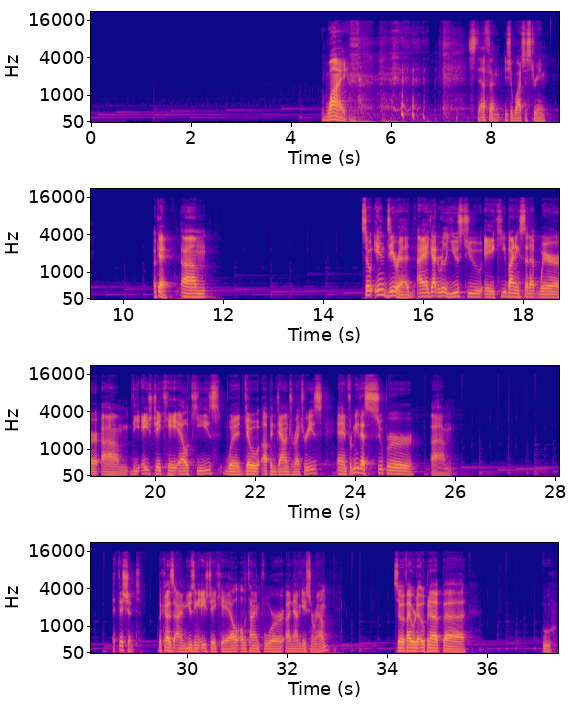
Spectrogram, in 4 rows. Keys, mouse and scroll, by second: 12.4 scroll up 1, 13.2 click, 16.0 Down, 21.6 Up, 26.4 Down, 34.4 super+e, 36.5 j.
